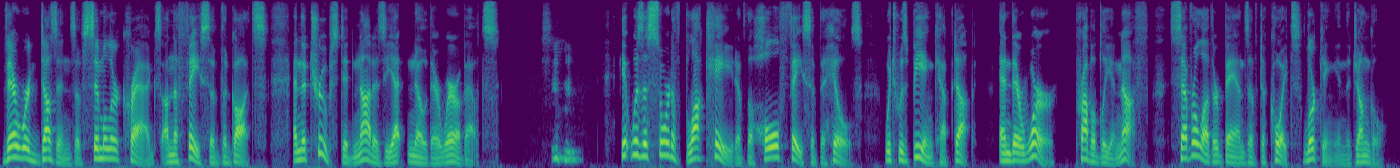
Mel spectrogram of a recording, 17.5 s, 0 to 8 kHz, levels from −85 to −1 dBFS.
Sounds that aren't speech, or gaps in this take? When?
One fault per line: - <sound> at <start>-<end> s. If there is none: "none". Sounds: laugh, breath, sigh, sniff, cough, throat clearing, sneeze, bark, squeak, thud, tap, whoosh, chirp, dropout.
- laugh at 6.8-7.3 s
